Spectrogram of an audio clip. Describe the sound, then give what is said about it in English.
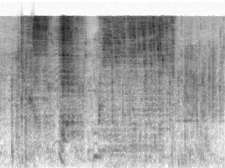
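Someone sips coffee: a couple of wet, hissy slurps of liquid lasting a couple of seconds, fairly loud, with no talking. “Let me get a little coffee sip.”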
